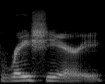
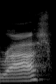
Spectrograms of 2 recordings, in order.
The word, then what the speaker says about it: Ratiary: And my username is pronounced Ratiary, but nobody knows that because like what, and that's why everyone calls you Rash, but it's actually not Rash.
